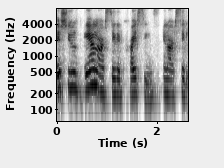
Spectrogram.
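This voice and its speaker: A woman with an American accent speaks in a somewhat breathy voice. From Oakland, California. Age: young. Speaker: mayoral candidate. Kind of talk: campaign speech. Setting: video call. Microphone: echo.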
